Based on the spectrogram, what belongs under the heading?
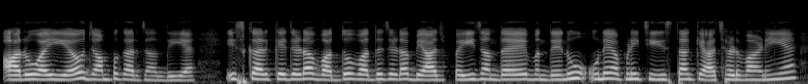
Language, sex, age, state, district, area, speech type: Punjabi, female, 18-30, Punjab, Rupnagar, urban, spontaneous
